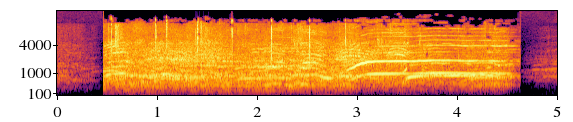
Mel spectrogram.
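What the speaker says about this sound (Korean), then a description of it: "열차가 내린 울산역 광장에도 지지자들의 함성이 가득 찼고" Supporters crowded into the square at Ulsan station cheer and shout, a loud, dense roar of voices with whoops and high yells that swells and then cuts off abruptly.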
